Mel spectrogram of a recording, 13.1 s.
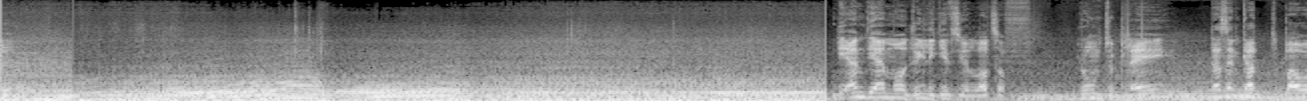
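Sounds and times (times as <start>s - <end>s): car engine accelerating hard: 0.0s - 8.2s.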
